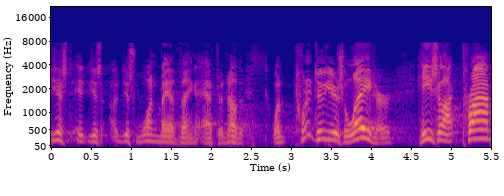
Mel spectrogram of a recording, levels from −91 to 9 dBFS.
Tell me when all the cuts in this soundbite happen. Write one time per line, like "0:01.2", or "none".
none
